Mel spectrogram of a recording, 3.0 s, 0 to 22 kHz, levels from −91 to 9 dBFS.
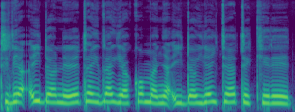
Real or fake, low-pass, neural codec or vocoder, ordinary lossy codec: real; none; none; none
